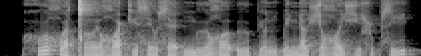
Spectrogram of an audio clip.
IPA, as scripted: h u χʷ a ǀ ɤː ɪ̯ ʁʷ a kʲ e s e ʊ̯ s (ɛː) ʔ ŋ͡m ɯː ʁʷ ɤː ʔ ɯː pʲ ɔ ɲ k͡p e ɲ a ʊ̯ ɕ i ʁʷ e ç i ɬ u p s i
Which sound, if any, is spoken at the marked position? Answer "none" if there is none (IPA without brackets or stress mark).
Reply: ɛː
